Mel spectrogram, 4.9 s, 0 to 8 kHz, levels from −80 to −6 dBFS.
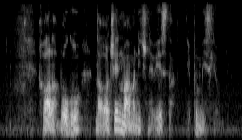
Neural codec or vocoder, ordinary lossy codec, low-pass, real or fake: vocoder, 22.05 kHz, 80 mel bands, HiFi-GAN; none; 7.2 kHz; fake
